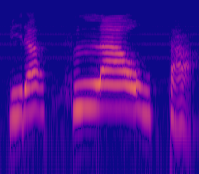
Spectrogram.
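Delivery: "flauta" stretched slowly, the FL cluster stressed; drawn-out "flauta" for a child; slow demo word. Shown as a demonstration. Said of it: "o som dessas sílabas mais complexas".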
